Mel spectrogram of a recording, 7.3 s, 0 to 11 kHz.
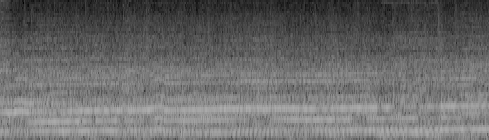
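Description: A production rally car in Forza Motorsport 5 runs flat out at full throttle, its engine holding a loud, steady, high-revving whine with a brief pitch wobble partway through, and no gear shifts.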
